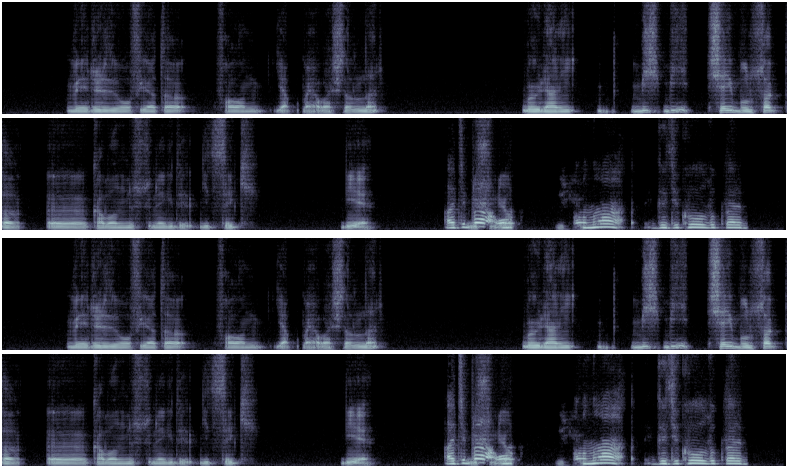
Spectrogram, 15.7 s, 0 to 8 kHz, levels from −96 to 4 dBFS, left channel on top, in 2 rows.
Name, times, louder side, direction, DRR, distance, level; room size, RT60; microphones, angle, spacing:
voice 1, 0.7-1.9 2.2-3.8 5.2-10.4 11.3-11.6 12.5-13.0 13.6-13.7, equal, 5° right, 3.6 m, -30 dB
voice 2, 12.3-13.0 13.6-15.3, right 2 dB, 70° right, 1.9 m, -24 dB
head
